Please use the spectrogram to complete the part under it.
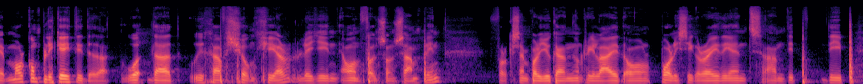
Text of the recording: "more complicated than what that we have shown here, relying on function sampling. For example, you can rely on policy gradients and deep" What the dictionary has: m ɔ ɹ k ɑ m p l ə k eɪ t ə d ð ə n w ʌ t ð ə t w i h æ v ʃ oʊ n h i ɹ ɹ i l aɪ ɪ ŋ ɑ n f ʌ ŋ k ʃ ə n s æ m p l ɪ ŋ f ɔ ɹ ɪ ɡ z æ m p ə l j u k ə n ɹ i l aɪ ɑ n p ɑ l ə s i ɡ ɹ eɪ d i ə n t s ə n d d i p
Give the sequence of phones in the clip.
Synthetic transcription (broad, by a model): m ɔ ɹ k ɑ m p l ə k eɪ t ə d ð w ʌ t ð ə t w i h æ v ʃ oʊ n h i ɹ l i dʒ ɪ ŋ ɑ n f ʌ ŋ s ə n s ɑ m p l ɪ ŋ f ɔ ɹ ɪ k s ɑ m p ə l j u k ə n ɹ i l aɪ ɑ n p ɑ l ə s i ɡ ɹ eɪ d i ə n t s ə n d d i p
